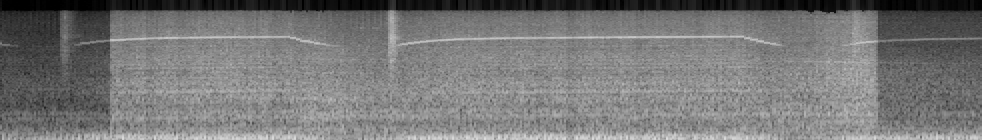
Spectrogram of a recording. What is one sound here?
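Tyres roar loudly on the road.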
